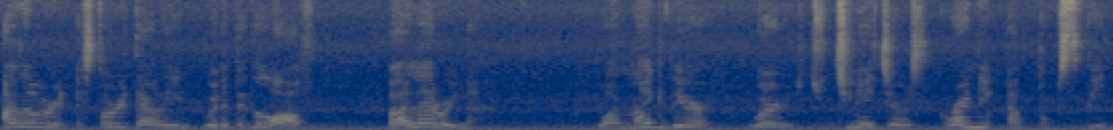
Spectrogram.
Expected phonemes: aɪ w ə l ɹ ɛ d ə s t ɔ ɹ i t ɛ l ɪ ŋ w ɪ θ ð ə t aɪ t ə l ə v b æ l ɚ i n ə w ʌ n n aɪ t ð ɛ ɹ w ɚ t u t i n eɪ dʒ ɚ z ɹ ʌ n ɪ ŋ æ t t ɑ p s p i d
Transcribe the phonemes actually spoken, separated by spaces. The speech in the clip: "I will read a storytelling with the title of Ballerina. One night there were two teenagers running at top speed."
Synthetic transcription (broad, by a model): aɪ w ə l ɹ ɛ d ə s t ɔ ɹ i t ɛ l ɪ ŋ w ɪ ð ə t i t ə l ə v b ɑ l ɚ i n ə w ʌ n l aɪ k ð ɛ ɹ w ɚ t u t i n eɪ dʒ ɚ s ɹ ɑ n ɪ ŋ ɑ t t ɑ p s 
